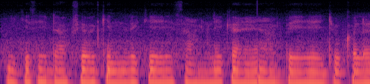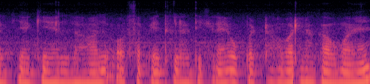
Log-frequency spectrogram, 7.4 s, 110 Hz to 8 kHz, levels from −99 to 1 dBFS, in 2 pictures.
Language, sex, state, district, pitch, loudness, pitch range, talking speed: Hindi, male, Maharashtra, Aurangabad, 110 Hz, -36 LUFS, 105-110 Hz, 220 wpm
